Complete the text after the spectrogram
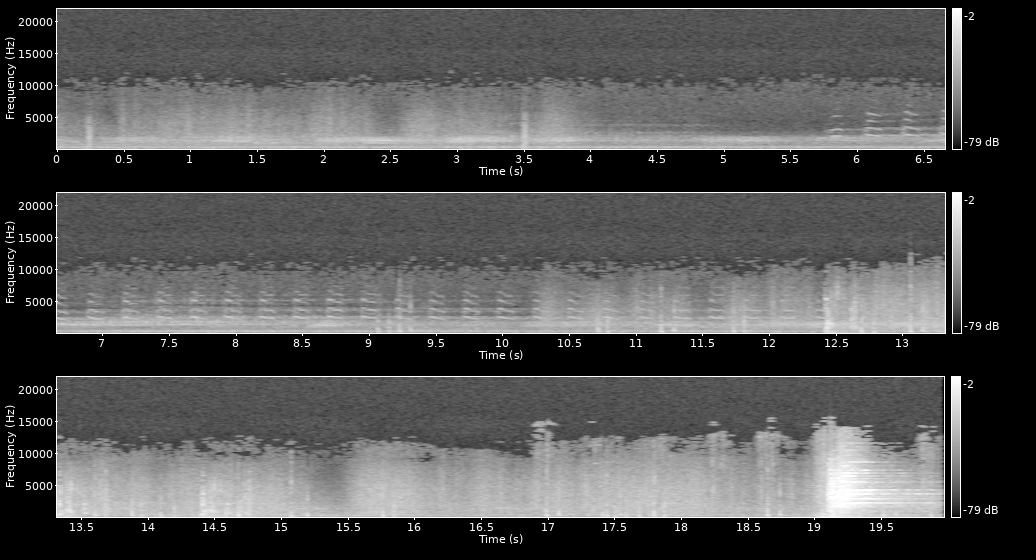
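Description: Footsteps patter steadily on stone.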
